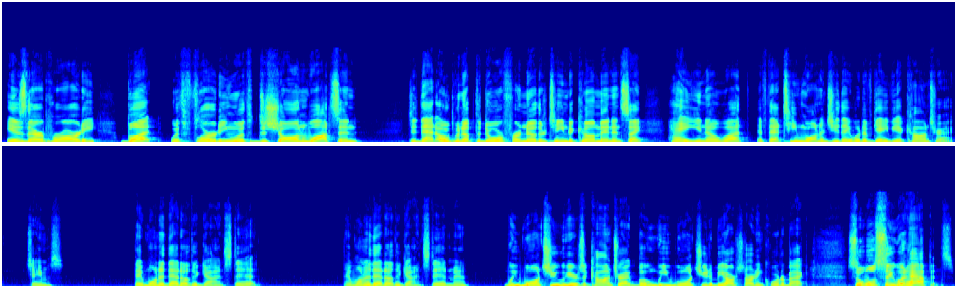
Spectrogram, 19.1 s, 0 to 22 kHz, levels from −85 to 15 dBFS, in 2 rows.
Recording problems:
none

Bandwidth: 14.5 kHz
